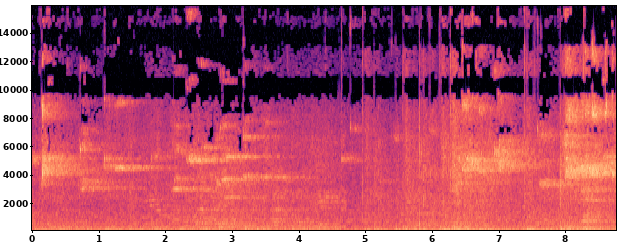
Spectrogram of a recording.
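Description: Basketball game in a large gym: sneakers squeaking on the hardwood court and a ball bouncing. Short high squeaks come thick in the first few seconds and again near the end.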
